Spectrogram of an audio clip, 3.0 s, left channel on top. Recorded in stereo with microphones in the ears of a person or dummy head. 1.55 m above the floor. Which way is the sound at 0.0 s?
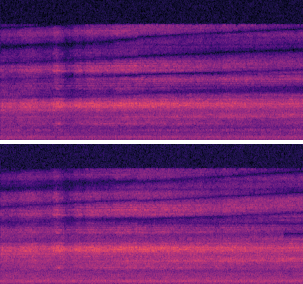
5° right (ahead or behind).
